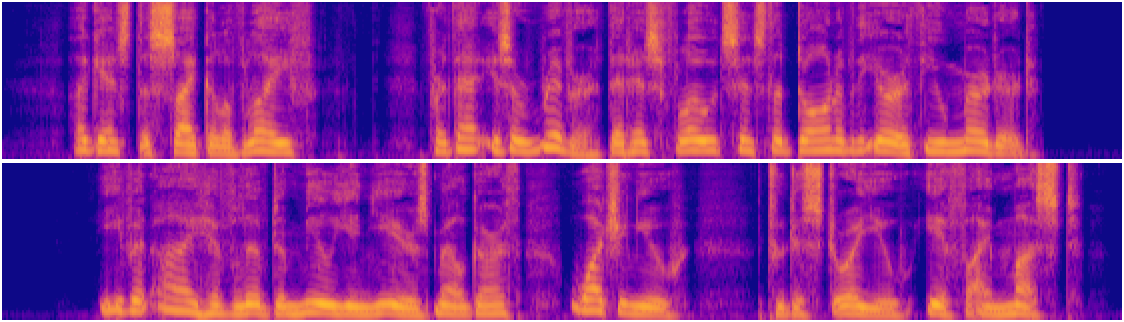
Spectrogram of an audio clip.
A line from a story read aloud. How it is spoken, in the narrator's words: gasped wildly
